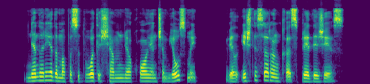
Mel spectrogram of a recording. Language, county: Lithuanian, Kaunas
